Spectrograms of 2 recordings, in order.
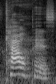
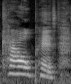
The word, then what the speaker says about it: Calpis: how it's actually pronounced it's calpis not cow piss cal piss i don't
